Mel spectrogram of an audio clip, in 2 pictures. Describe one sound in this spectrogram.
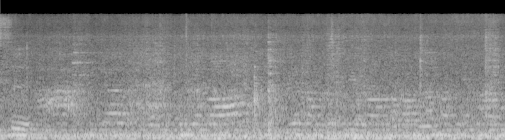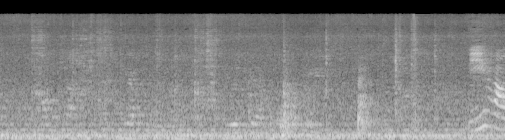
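Sauce bubbles and simmers in a pan.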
